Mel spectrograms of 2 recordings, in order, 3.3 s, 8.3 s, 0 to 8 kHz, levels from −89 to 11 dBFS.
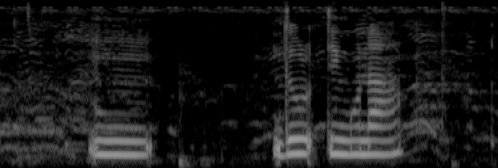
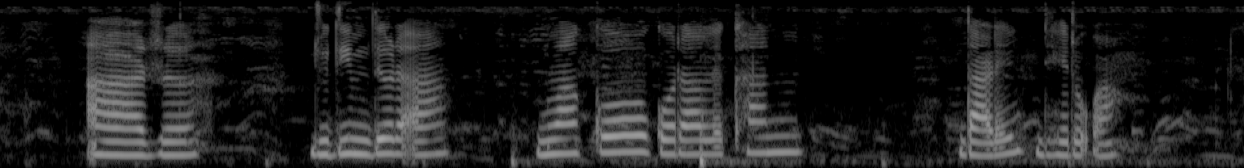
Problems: constant background noise, continuous background conversations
